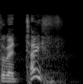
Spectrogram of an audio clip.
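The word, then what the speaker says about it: Klementieff: Oh God, I'm gonna butcher her name. Pom Clementif. – Clementif. – I was close.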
